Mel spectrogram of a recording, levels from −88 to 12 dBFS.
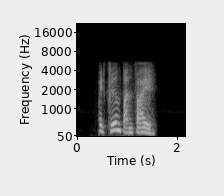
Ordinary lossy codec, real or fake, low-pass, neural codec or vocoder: AAC, 32 kbps; fake; 5.4 kHz; codec, 16 kHz in and 24 kHz out, 0.8 kbps, FocalCodec, streaming, 65536 codes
